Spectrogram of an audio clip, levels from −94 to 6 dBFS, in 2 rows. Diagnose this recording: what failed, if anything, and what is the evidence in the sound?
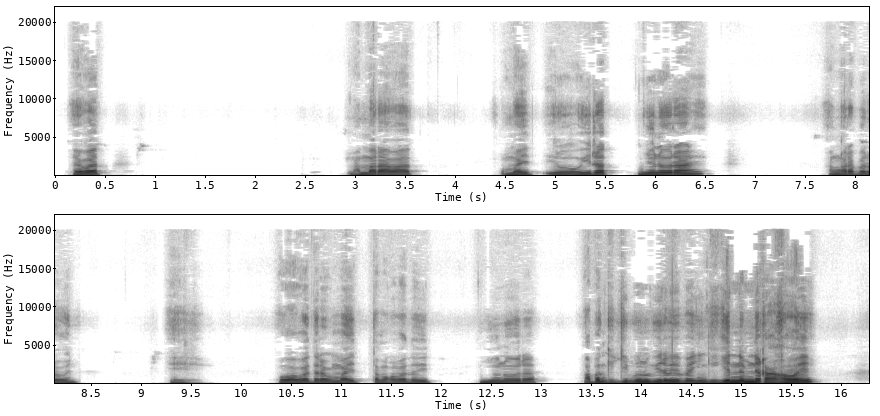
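Nothing failed; no stage in the chain shows faults.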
